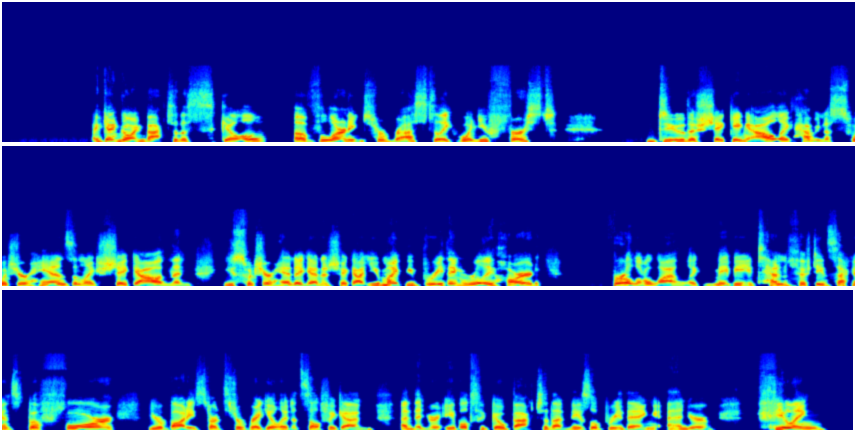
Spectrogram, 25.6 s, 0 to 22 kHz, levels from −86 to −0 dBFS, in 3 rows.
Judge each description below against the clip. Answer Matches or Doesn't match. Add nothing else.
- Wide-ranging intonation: Doesn't match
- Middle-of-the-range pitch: Matches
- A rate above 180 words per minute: Doesn't match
